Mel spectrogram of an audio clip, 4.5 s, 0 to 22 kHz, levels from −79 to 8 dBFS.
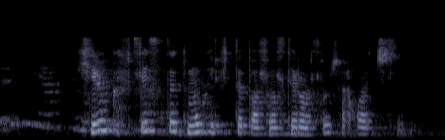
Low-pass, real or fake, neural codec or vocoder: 7.2 kHz; fake; codec, 16 kHz, 6 kbps, DAC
